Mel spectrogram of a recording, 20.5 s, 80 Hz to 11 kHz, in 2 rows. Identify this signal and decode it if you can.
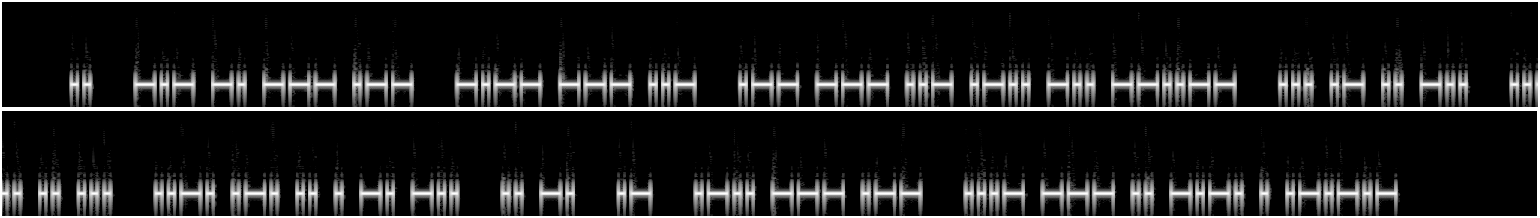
Morse code, heard as a keyed tone, about 28 wpm, 700 Hz. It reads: I KNOW YOU WOULD, SAID HIS FRIEND IN A LOW VOICE.
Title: Sentences from Top 1000 Words - Review Part 1 - 28wpm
